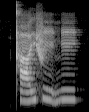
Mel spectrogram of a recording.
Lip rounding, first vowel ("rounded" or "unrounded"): unrounded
